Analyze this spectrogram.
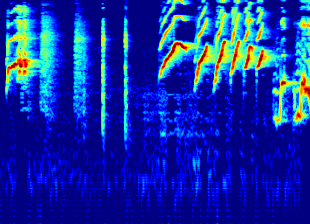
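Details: White-rumped shama set out in the sun, giving a few clicks and ticks, then a rapid run of rising whistled notes ending in lower harsh scratchy notes.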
